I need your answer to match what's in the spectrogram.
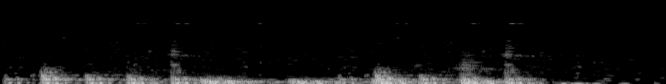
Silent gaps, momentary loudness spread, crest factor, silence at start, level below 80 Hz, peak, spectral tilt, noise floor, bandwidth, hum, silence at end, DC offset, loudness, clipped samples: none; 11 LU; 18 dB; 0.05 s; -28 dBFS; -6 dBFS; -10.5 dB/octave; -47 dBFS; 7.4 kHz; none; 0.4 s; under 0.1%; -26 LUFS; under 0.1%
